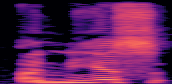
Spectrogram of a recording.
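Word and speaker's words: Ainias: Aeneas Smith from Texas A&M. Is that how you pronounce his name?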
